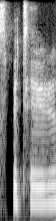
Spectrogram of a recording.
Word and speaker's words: spittoon: And it is actually pronounced spittoon as well. – Is it? – It's not galoon. Spittoon. Spittoon.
